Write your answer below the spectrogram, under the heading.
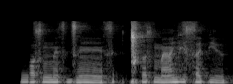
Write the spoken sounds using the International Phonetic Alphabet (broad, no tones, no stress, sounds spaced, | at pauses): w ɔ s ŋ͡m ẽ s d͡z ẽː s | ǀʰ ɵ s m æ̃ vʲ ɵ s ɛ pʲ ʉ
